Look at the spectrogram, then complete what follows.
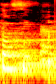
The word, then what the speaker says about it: charis: Le mot grec pour grâce se dit charis.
